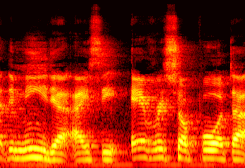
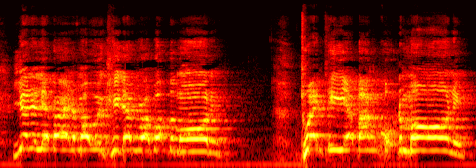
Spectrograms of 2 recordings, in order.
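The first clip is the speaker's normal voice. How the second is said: retold shout; 14 semitones higher than usual. Retelling what he shouted at another comrade, high mock yell. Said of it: "He told another comrade".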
